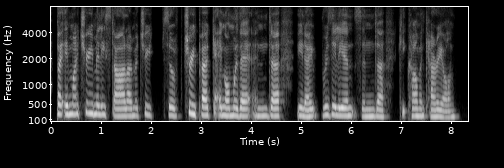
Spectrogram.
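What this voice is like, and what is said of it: Rough, strained voice. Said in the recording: “I think you probably tell from my voice I'm just getting over a chest infection ... rest your voice”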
